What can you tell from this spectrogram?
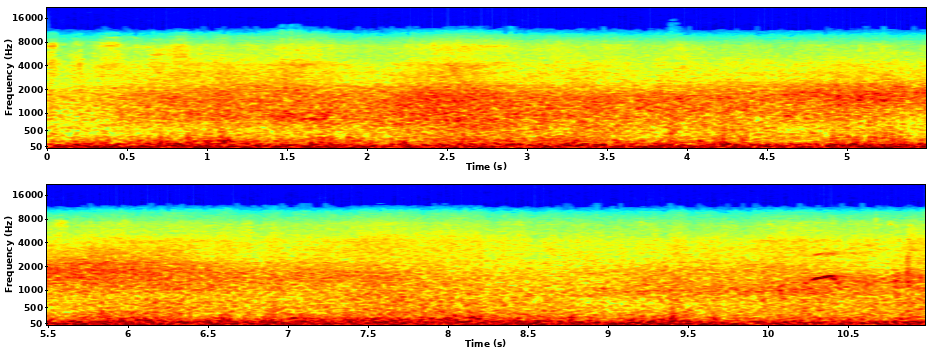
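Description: Wind buffeting the microphone over the steady road noise of a car driving along, a constant low rumble with a hiss above it.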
